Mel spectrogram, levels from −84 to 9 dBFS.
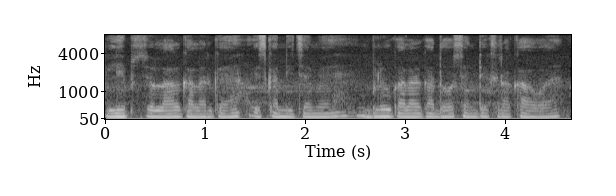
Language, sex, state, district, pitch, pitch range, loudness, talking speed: Hindi, male, Arunachal Pradesh, Papum Pare, 115 Hz, 115-120 Hz, -20 LUFS, 195 wpm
